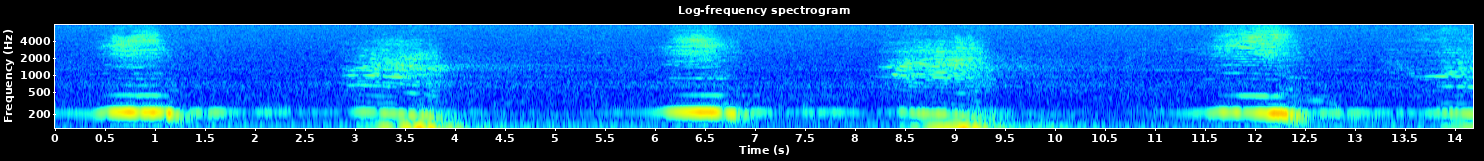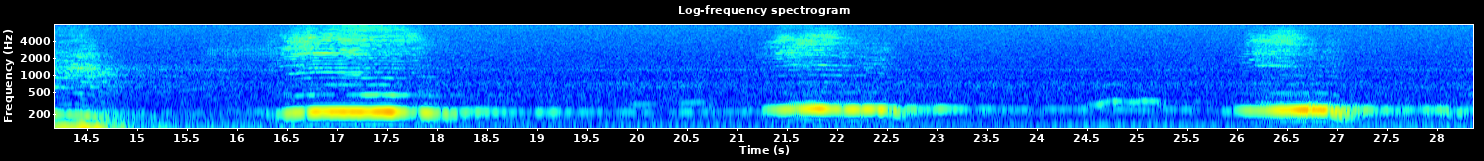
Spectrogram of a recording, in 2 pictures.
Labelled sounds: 0.8	1.2	humpback whale, 2.7 to 2.9 kHz
2.9	3.2	humpback whale, 0.86 to 1.5 kHz
3.7	4.0	humpback whale, 1.2 to 1.6 kHz
8.2	9.0	humpback whale, 0.86 to 1.7 kHz
11.5	12.3	humpback whale, 2.3 to 7.4 kHz
13.5	14.5	humpback whale, 0.80 to 1.4 kHz
16.4	17.5	humpback whale, 0.83 to 7.5 kHz
21.3	22.5	humpback whale, 1.4 to 4.4 kHz
26.1	26.6	humpback whale, 1.4 to 4.3 kHz

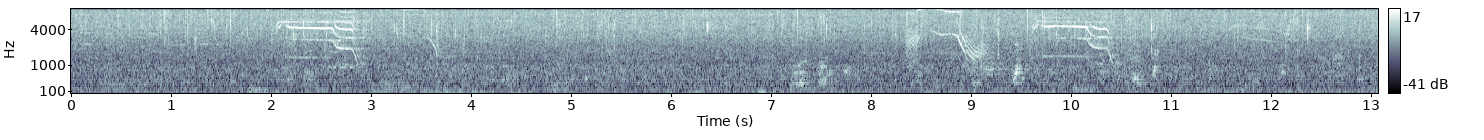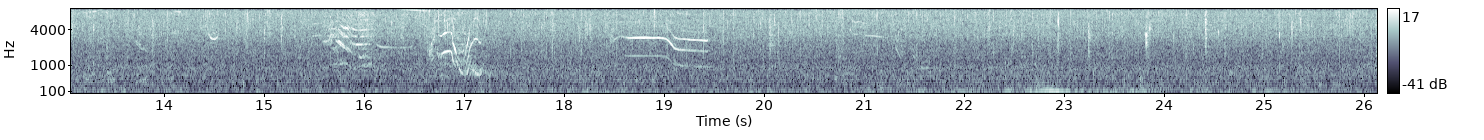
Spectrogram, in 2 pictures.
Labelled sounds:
2.1	3.6	killer whale, northern resident, G clan, 1.4 to 7.8 kHz
8.4	10.4	killer whale, northern resident, G clan, 1.4 to 7.8 kHz
11.7	12.1	killer whale, northern resident, G clan, 2.6 to 3.0 kHz
15.8	17.2	killer whale, northern resident, G clan, 1.4 to 8.0 kHz
18.5	19.5	killer whale, northern resident, G clan, 1.2 to 3.4 kHz
21.0	21.3	killer whale, northern resident, G clan, 3.0 to 3.3 kHz

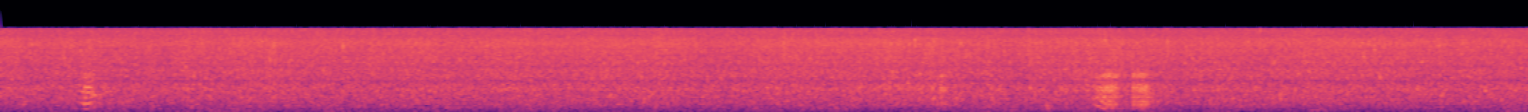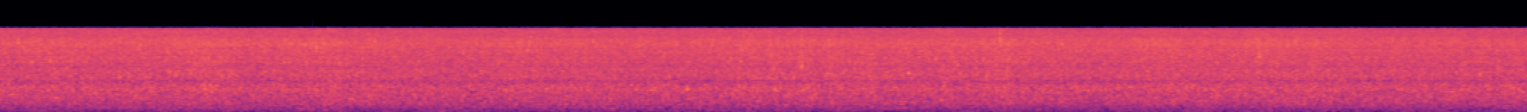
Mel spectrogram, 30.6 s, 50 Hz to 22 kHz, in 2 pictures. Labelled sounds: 10.9	11.2	croaking sound likely from a nearby submerged object, 1.3 to 1.6 kHz

